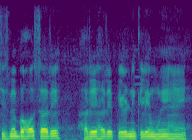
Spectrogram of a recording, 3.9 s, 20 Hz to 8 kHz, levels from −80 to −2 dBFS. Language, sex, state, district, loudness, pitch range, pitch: Hindi, male, Uttar Pradesh, Lucknow, -16 LUFS, 120-130 Hz, 125 Hz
